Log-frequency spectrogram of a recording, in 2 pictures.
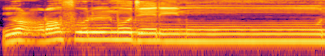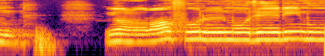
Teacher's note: يعرف المجرمون، يعرف میں یا کو عین کے ساتھ ملانا ہے، عین کو موٹا ادا کریں گے، را کو موٹا ادا کریں گے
